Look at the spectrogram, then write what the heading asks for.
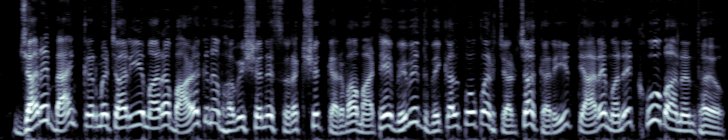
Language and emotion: Gujarati, happy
